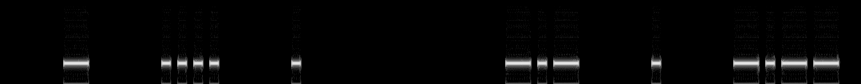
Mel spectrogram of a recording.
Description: Morse code, heard as a keyed tone, about 15 wpm, spaced as for 8 wpm, 1000 Hz. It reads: THE KEY
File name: qotdfiles / 8wpm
